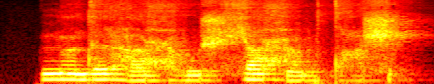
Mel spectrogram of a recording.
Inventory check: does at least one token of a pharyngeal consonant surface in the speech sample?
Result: yes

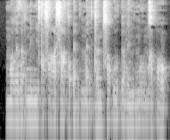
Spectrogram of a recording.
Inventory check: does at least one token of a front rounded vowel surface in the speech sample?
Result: no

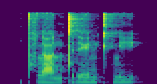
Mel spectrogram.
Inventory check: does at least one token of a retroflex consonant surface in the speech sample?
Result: no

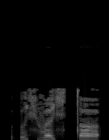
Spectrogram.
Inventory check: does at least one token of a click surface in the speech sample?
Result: no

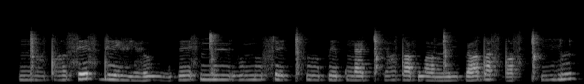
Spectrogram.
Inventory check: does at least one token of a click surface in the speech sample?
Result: yes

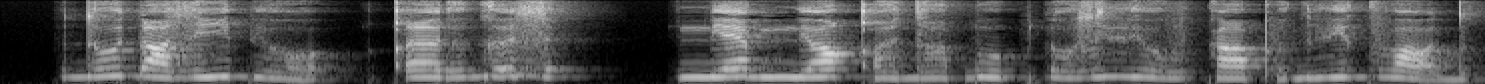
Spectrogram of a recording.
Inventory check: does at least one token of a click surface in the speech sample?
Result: no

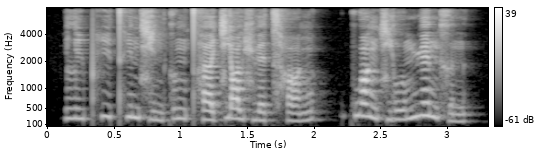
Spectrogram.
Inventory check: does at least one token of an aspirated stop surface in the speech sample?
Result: yes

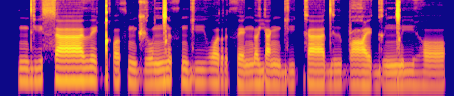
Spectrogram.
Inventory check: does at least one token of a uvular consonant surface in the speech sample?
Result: no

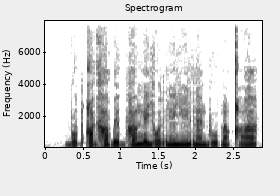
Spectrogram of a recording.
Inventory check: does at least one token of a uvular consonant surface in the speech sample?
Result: yes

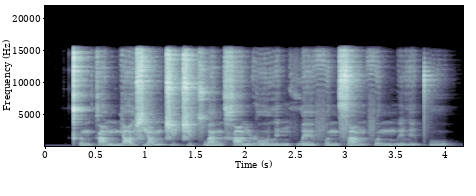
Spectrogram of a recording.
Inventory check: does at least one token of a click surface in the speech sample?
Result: no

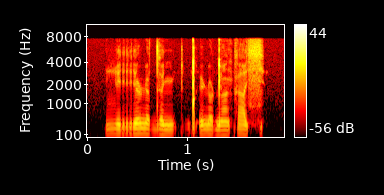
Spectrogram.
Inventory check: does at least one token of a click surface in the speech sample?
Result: yes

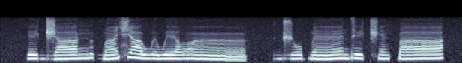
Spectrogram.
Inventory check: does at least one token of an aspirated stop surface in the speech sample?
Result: no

